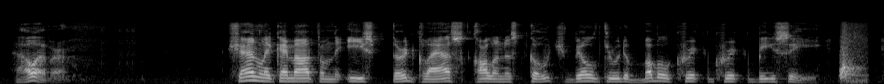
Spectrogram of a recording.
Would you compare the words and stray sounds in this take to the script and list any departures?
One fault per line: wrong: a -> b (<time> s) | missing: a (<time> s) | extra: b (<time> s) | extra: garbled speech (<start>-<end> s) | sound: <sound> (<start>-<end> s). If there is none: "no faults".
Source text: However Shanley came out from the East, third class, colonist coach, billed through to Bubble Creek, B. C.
extra: Creek (7.1 s)
sound: whoosh (8.4-8.7 s)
